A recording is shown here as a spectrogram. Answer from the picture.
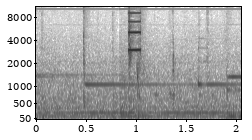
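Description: A single short electronic beep about a second in, from the cash register as an order is keyed in, over a faint steady hum.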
